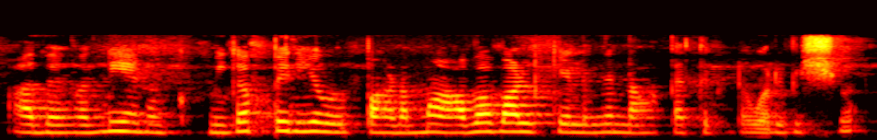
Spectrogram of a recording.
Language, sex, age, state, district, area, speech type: Tamil, female, 18-30, Tamil Nadu, Tiruppur, rural, spontaneous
